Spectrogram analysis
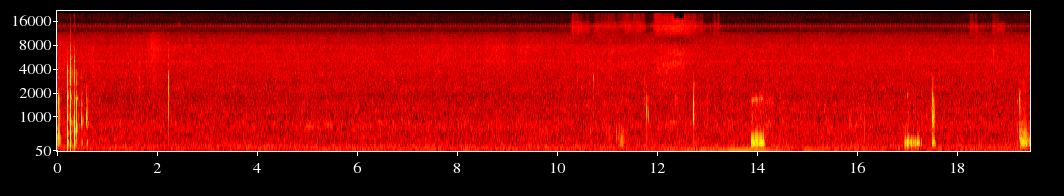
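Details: Person who skipped eating before and during work after forgetting lunch: quiet room with a few short low gurgling rumbles; hunger stomach growling (borborygmi).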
